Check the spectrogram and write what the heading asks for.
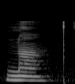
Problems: none marked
